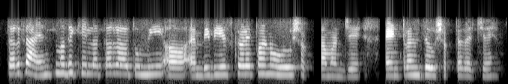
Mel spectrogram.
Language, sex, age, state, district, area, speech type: Marathi, female, 18-30, Maharashtra, Akola, urban, conversation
